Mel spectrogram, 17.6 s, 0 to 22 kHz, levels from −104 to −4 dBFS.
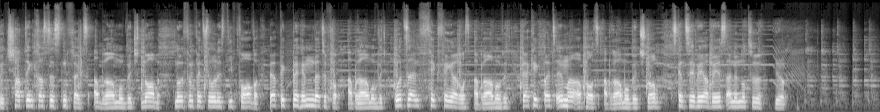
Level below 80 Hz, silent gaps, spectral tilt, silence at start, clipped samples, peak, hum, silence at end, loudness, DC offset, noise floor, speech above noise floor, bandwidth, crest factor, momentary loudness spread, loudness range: -66 dBFS; none; -4 dB/octave; 0 s; under 0.1%; -2 dBFS; none; 0.1 s; -16 LUFS; under 0.1%; -39 dBFS; 24 dB; 19.5 kHz; 14 dB; 9 LU; 2 LU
